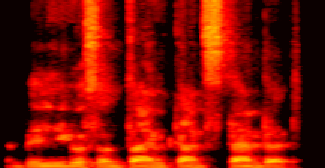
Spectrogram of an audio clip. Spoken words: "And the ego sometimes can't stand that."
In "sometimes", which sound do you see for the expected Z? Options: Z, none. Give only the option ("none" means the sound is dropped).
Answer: none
